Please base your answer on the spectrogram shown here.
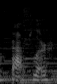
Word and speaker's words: Battler: my own name is made up by the characters for fight and person and it's pronounced or battler it's all together you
